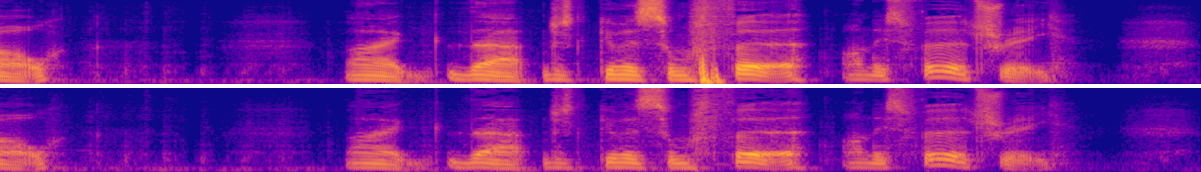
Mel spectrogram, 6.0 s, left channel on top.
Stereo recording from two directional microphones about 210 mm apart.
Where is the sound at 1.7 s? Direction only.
30° left (ahead or behind).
